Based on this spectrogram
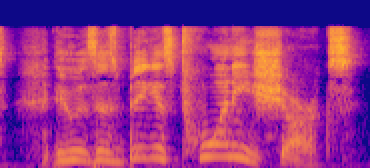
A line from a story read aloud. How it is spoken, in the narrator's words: Sheena exclaimed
